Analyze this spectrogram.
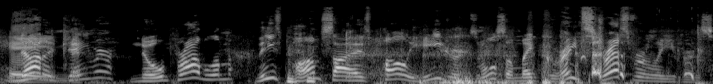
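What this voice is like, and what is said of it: Put-on American accent. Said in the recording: “American accent”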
